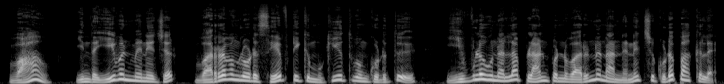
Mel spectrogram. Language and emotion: Tamil, surprised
